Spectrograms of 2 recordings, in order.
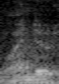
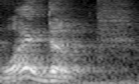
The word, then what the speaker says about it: Wyandotte: D-Day Adventure Park in Wyandotte, Oklahoma. Hey, you said it right! I did. Wyandotte. Wyandotte. Let's kick it off.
